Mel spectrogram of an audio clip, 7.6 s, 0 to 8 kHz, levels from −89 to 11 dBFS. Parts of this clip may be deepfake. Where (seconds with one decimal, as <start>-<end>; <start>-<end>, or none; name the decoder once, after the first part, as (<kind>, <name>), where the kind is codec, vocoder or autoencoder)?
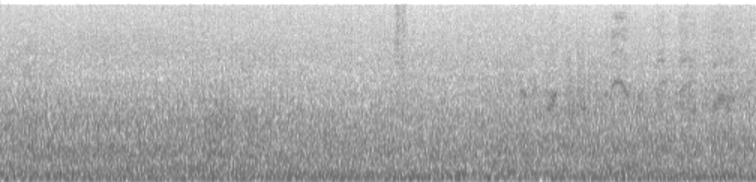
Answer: none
